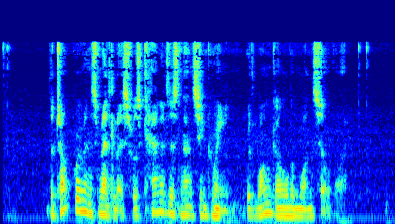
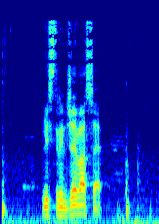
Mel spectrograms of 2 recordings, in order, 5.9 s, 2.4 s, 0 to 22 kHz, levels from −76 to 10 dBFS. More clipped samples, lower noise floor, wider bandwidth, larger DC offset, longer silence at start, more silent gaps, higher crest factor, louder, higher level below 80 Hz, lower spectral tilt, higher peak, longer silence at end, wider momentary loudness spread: neither; first, -52 dBFS vs -45 dBFS; second, 12 kHz vs 16.5 kHz; neither; about the same, 0.05 s vs 0.05 s; neither; about the same, 20 dB vs 20 dB; about the same, -18 LUFS vs -18 LUFS; about the same, -44 dBFS vs -44 dBFS; second, -3 dB/octave vs -4.5 dB/octave; about the same, 0 dBFS vs -2 dBFS; first, 0.4 s vs 0.1 s; about the same, 18 LU vs 19 LU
